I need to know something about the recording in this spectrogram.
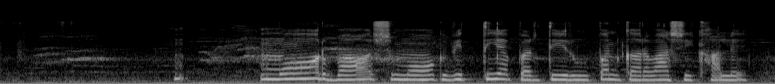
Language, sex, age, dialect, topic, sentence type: Magahi, female, 51-55, Northeastern/Surjapuri, banking, statement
